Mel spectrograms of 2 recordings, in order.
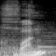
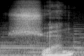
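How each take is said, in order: First: The word is pronounced huan. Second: The word is pronounced xuan. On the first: This is the modern reading. "这个还" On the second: It describes birds circling in the air. "古诗词当中应该读悬"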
